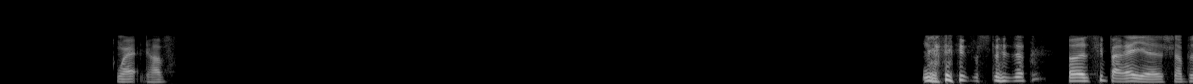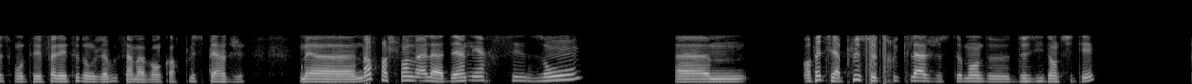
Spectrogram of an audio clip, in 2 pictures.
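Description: Bit errors on a digital phone line crackle from 15.58 to 15.64 s and from 20.58 to 20.80 s. Flipped bits in single G.711 samples give sharp ticks while the speech itself continues intact, unlike dropouts.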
